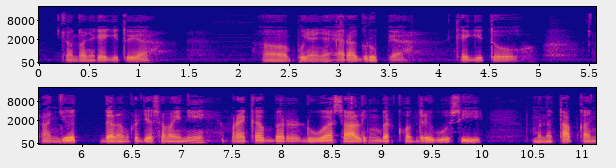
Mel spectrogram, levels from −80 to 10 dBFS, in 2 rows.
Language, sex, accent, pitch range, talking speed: Indonesian, male, native, 85-100 Hz, 100 wpm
